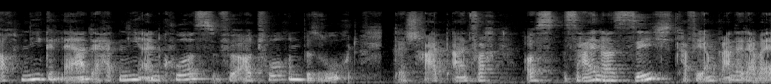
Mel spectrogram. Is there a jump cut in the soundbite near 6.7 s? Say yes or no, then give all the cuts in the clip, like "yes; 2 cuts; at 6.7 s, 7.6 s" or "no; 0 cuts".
yes; 2 cuts; at 3.9 s, 6.7 s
